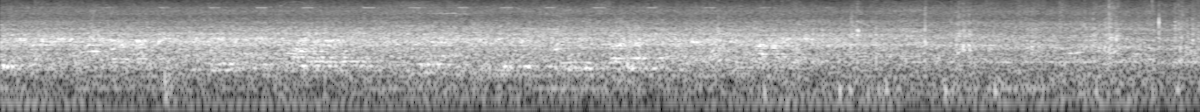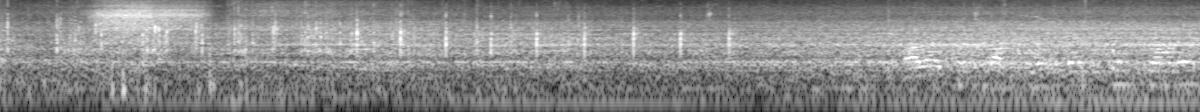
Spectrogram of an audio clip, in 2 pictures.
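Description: Indistinct voices talking in the background over a steady outdoor hum. In the second half comes a run of light, fairly regular knocks, just after a brief hiss about ten seconds in.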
